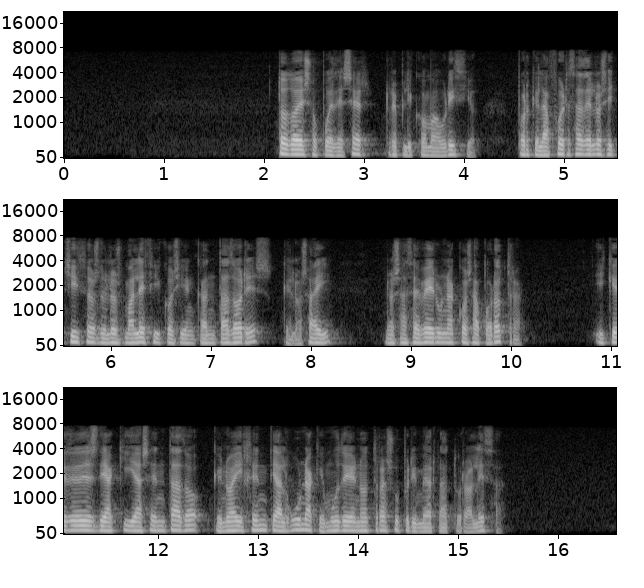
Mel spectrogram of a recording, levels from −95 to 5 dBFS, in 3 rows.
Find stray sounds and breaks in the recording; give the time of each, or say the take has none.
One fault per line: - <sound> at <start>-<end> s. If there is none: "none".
none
